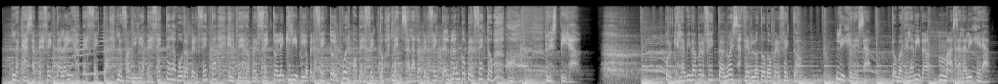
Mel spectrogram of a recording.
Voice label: female spanish food comercial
